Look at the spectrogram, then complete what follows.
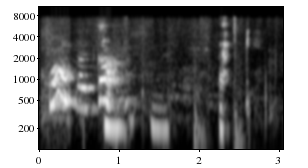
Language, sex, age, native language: Icelandic, male, 8, Icelandic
